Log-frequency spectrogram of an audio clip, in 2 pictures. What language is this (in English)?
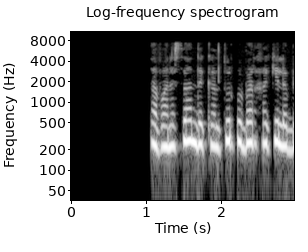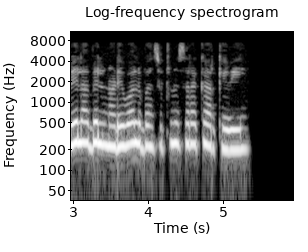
Pashto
